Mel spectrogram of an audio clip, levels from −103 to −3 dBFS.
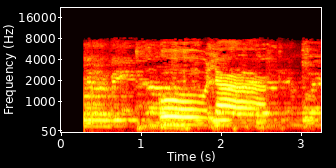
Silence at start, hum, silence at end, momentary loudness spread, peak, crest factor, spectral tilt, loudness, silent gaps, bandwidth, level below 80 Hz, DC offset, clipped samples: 0.3 s; none; 0 s; 14 LU; -2 dBFS; 16 dB; -4 dB/octave; -16 LUFS; none; 8 kHz; -60 dBFS; under 0.1%; under 0.1%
